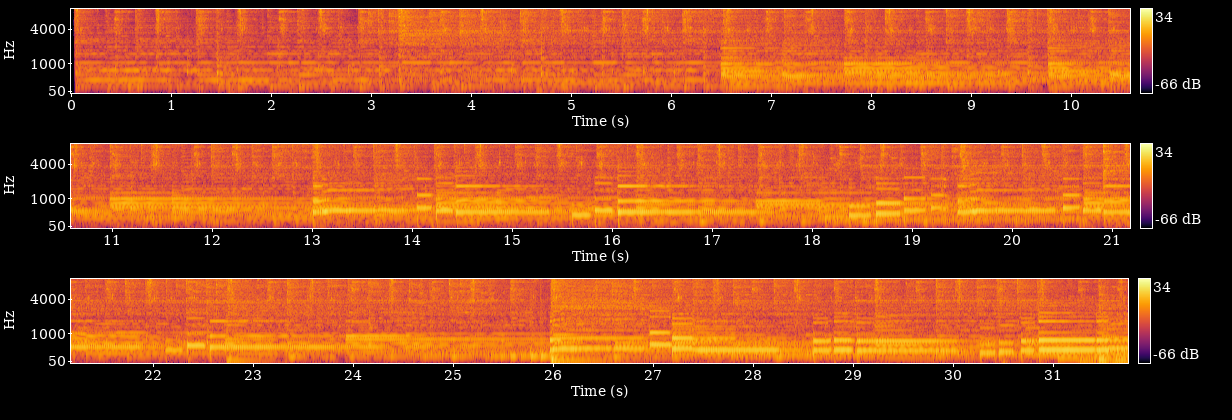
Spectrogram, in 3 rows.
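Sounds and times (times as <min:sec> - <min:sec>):
bossa nova music: 0:00.0 - 0:31.7.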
